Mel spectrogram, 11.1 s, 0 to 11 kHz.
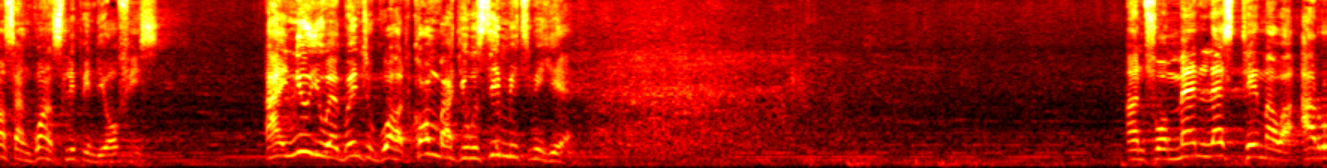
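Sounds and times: soft music with held chords: 0.0s - 11.0s.

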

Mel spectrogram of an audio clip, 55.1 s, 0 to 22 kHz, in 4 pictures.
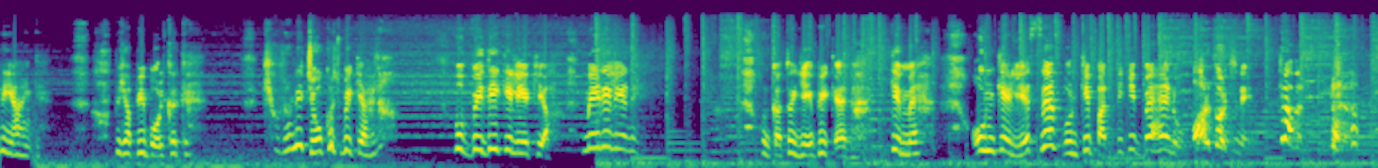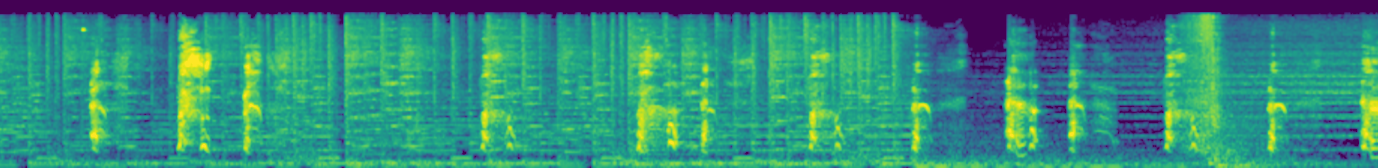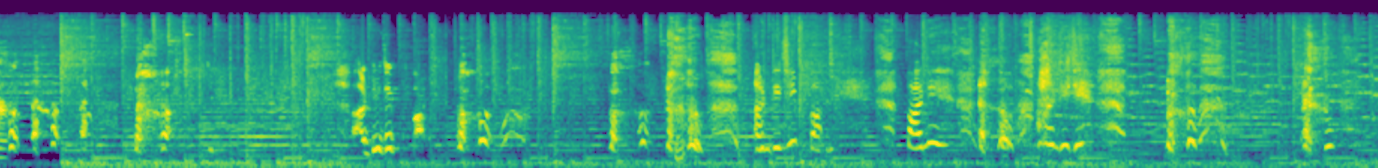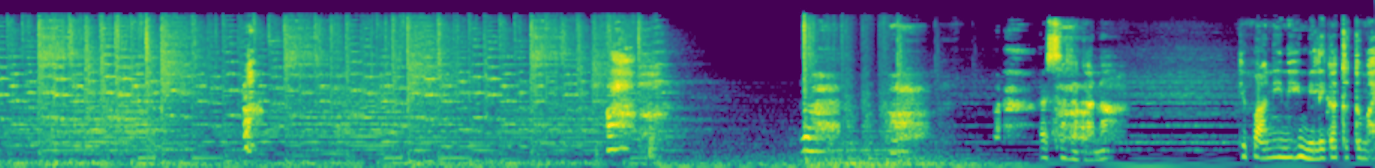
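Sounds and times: dramatic background music: 0.0s - 55.0s
woman coughing: 12.8s - 13.8s, 14.6s - 16.7s, 18.6s - 19.1s, 20.1s - 22.3s, 22.9s - 23.2s, 23.8s - 26.8s, 27.4s - 29.8s, 31.0s - 32.9s, 33.6s - 35.8s, 37.0s - 41.0s, 43.8s - 44.1s, 47.4s - 48.1s.

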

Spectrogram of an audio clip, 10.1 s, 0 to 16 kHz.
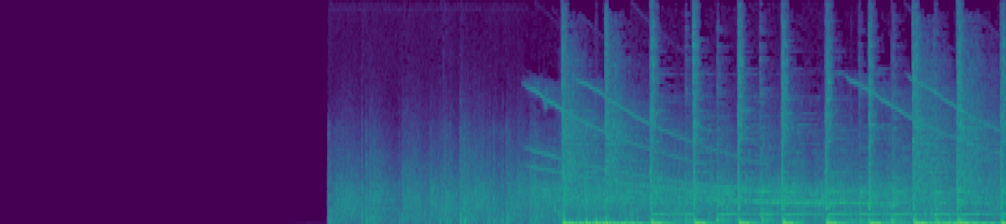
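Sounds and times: firecrackers crackling: 3.3s - 10.0s
festive music with drum hit: 5.0s - 10.0s
falling whistle: 5.1s - 10.0s.

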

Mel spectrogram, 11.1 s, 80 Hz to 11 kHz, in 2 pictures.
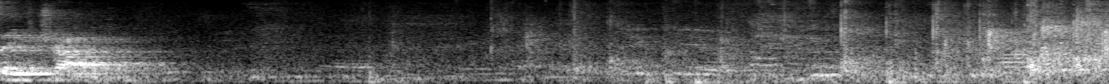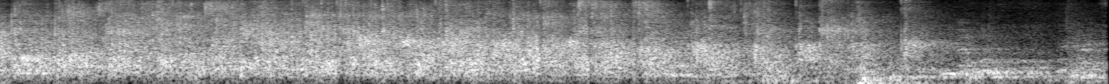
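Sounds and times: crowd applauding: 4.1s - 10.4s.

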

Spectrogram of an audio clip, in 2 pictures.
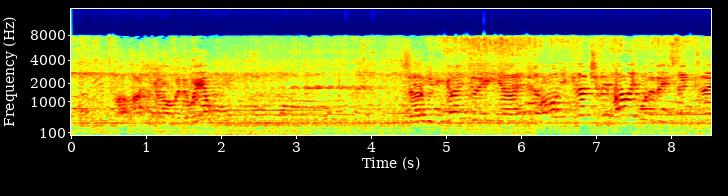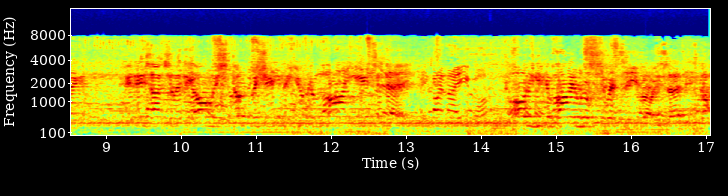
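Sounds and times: motorcycle engine running: 0.0s - 17.0s
people talking: 0.0s - 17.0s.

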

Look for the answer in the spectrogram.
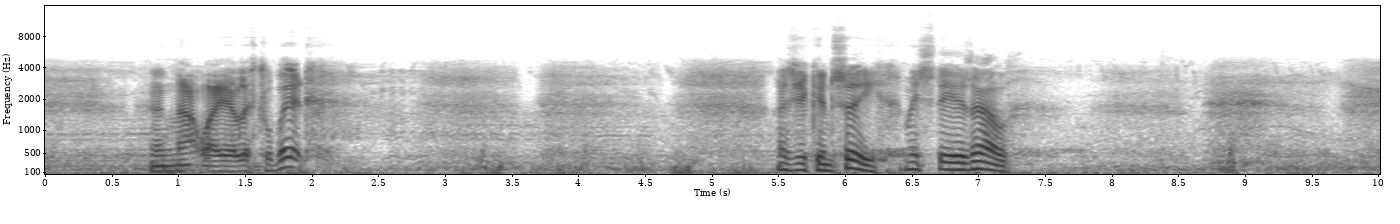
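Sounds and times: man breathing: 0.0s - 0.8s, 2.0s - 5.5s, 7.2s - 10.0s
low wind rumble: 0.0s - 10.0s.

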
